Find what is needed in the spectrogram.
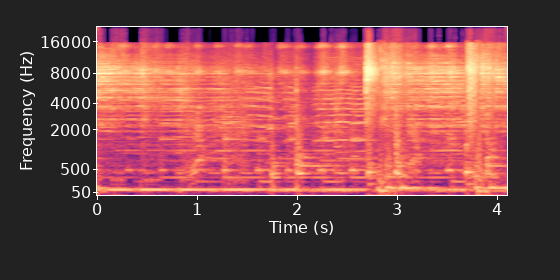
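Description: Live Javanese gamelan accompaniment for barongan: drum strokes and low gong tones under a melody of held notes that step up and down in pitch.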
